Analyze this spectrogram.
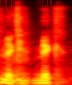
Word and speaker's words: Macmillan: No, it is McMillan. Macmillan.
